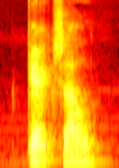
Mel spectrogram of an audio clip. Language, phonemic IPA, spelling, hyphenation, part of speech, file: Dutch, /ˈkɛrk.saːl/, kerkzaal, kerk‧zaal, noun, Nl-kerkzaal.ogg
- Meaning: a church hall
